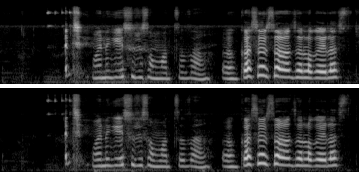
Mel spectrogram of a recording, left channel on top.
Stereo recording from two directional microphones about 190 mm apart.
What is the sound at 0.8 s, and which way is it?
A woman's voice, 55° right (ahead or behind).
